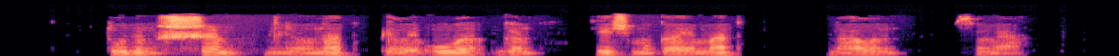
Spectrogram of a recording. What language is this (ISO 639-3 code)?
chm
